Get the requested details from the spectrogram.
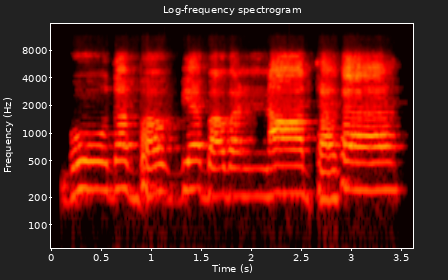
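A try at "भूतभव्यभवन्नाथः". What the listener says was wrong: Ella mahaprana stress pandringla Bhagini. Nathaha.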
